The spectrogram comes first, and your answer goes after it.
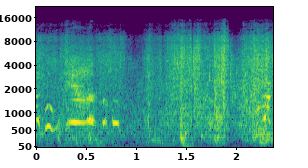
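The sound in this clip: A person falling into a river makes a broad, rushing splash, followed by sloshing, churning water, with voices calling out over the noise.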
